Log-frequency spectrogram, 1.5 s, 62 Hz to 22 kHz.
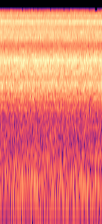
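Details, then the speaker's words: Multipro 2 HP electric air compressor, tap closed: constant sharp hiss of escaping air with no rhythm or break; air leaking past the pressure switch. "इसे खोले बिना, नल खोले बिना लेकिन हवा यहां से बाहर आती है, हवा दबाव स्विच के बीच से निकलती है या हवा ट्यूब से उलट जाती है प्रेस या क्षति जो लगभग भाग और 2 एचपी मल्टीप्रो कंप्रेसर को होती है।"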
